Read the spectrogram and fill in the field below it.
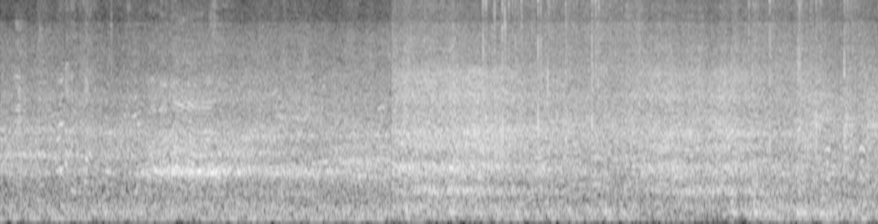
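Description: A large crowd cheers and chants in an open stadium.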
